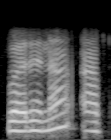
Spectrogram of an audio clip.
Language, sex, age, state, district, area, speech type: Hindi, female, 30-45, Madhya Pradesh, Ujjain, urban, conversation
